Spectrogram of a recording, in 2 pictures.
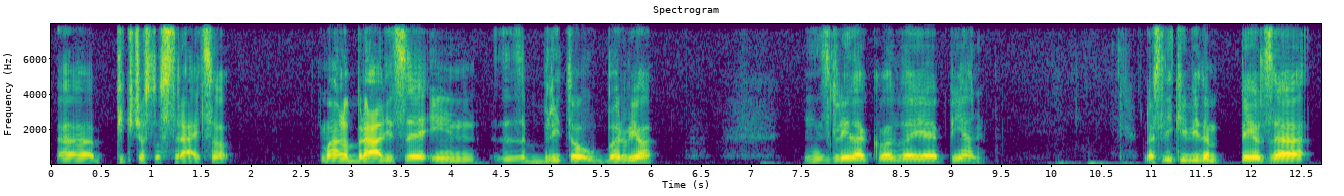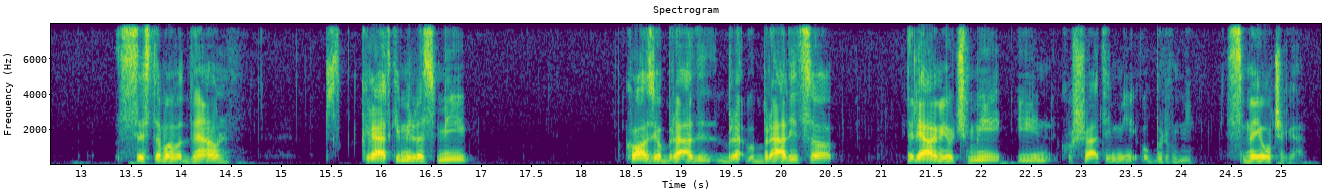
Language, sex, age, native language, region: Slovenian, male, 30-49, Slovenian, Central Slovenia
